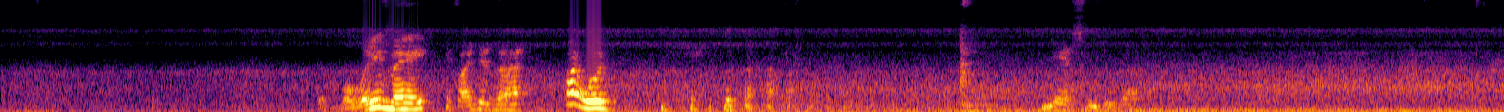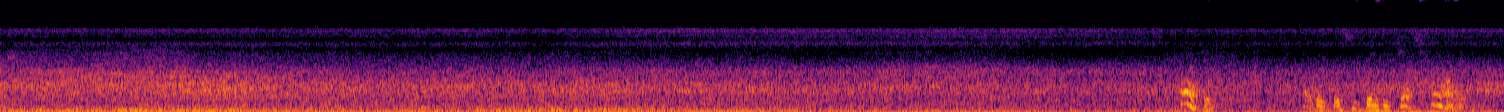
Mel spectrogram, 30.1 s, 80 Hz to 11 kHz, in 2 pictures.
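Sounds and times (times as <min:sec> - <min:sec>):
low steady background noise: 0:00.0 - 0:30.0.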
